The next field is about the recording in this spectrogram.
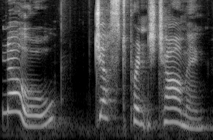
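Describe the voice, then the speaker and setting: A woman's voice: sits high, wildly swooping pitch, extremely slow, exaggerated voice. A woman playing a lovelorn, earnest young servant girl in an audio pantomime, sighing and plaintive. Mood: dreamy.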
